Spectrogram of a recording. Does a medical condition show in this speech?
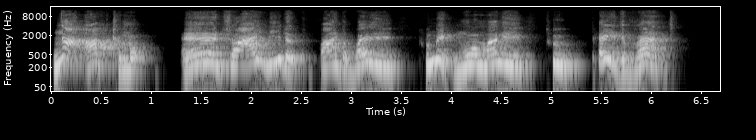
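Yes: profound deafness, bilateral, from spinal meningitis; both ears, onset about 18 months old, spinal meningitis destroyed auditory nerve; big headphones, slight residual hearing when loud, closed captioning, cannot hear words spoken.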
